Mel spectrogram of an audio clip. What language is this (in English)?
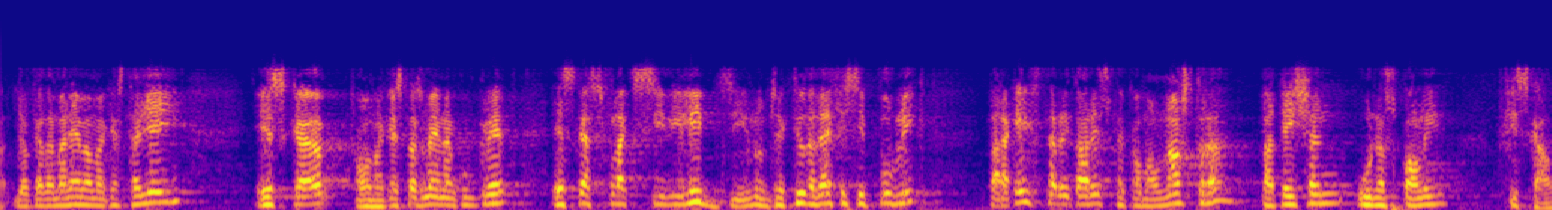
Catalan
